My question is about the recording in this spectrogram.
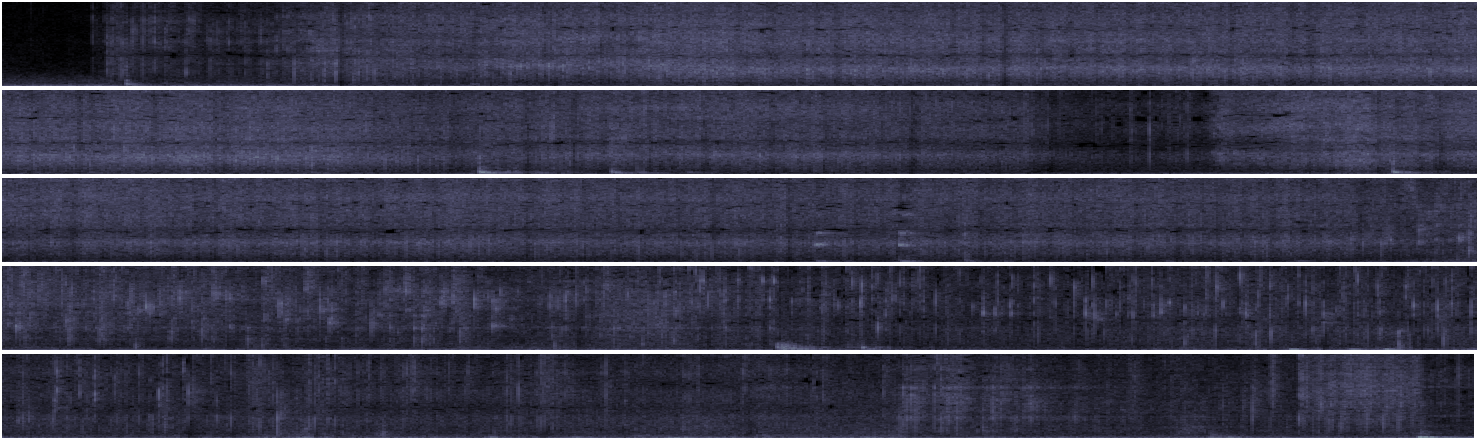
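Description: Steak frying in a small pan on an electric hot plate: a steady sizzling hiss that rises about a second in and drops out briefly about ten seconds in before carrying on.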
